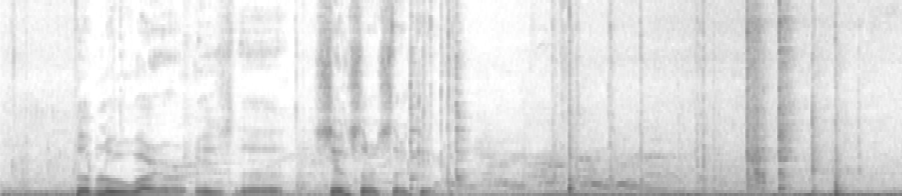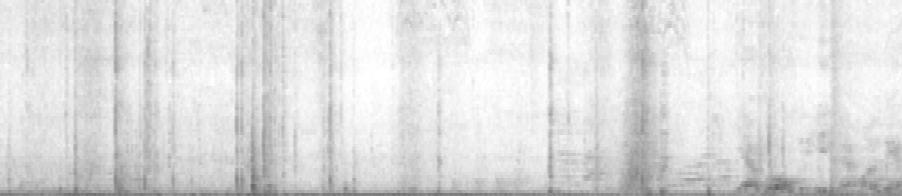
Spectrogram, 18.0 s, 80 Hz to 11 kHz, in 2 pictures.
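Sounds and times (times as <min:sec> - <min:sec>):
low engine hum: 0:04.8 - 0:15.2.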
